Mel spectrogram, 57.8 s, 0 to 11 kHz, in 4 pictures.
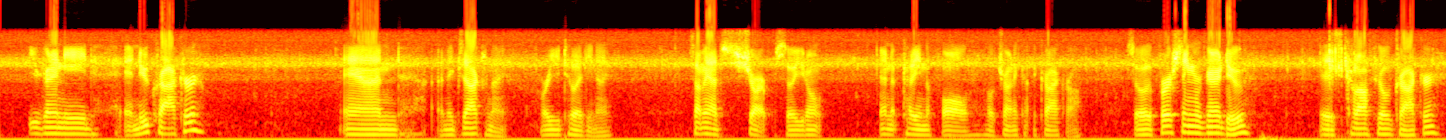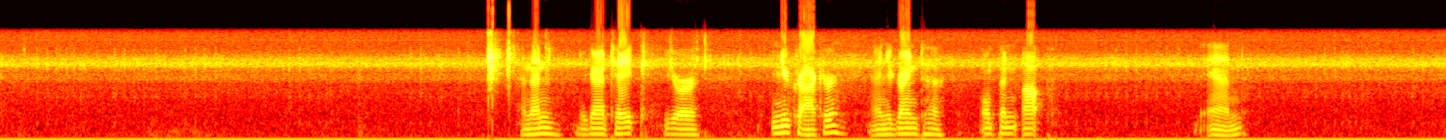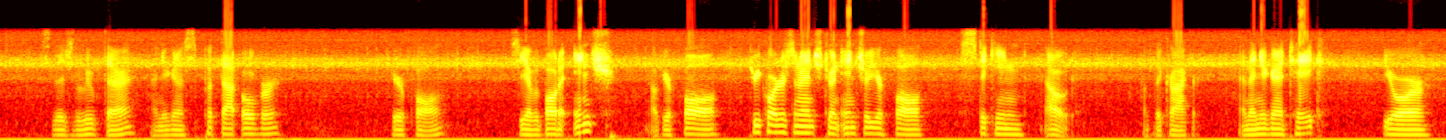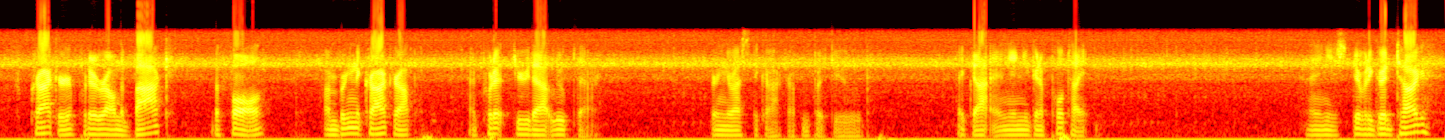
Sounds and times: Speech: 0.3 - 2.1, 3.4 - 6.2, 6.9 - 12.6, 13.2 - 14.5, 19.6 - 21.5, 22.2 - 25.0, 26.4 - 27.0, 29.4 - 31.8, 32.8 - 33.4, 34.0 - 39.7, 40.3 - 42.2, 42.8 - 49.4, 50.5 - 52.2, 53.0 - 54.4, 56.4 - 57.8.

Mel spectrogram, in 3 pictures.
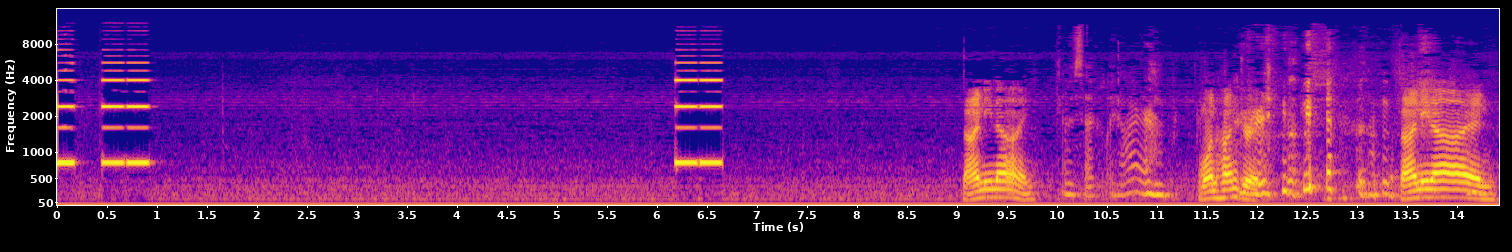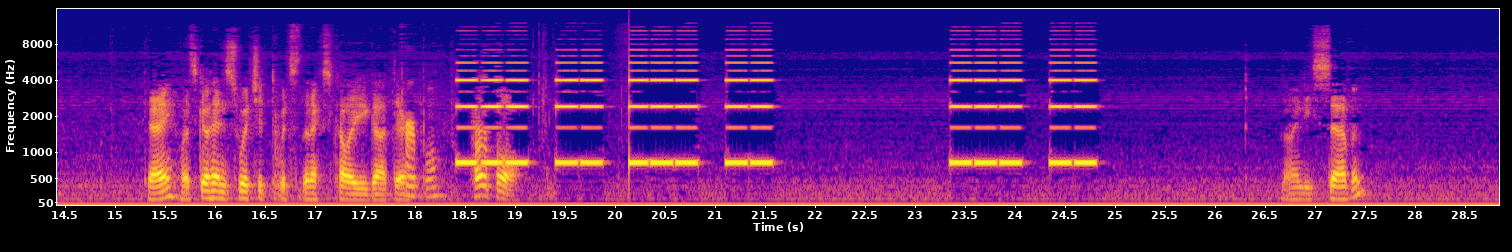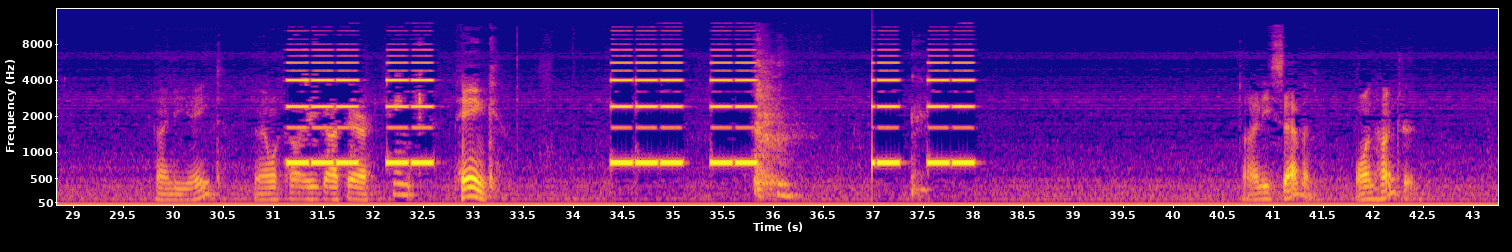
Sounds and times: Pulse: 31.1 - 32.7, 34.4 - 36.0, 37.0 - 38.2
Beep, bleep: 31.2 - 32.6.

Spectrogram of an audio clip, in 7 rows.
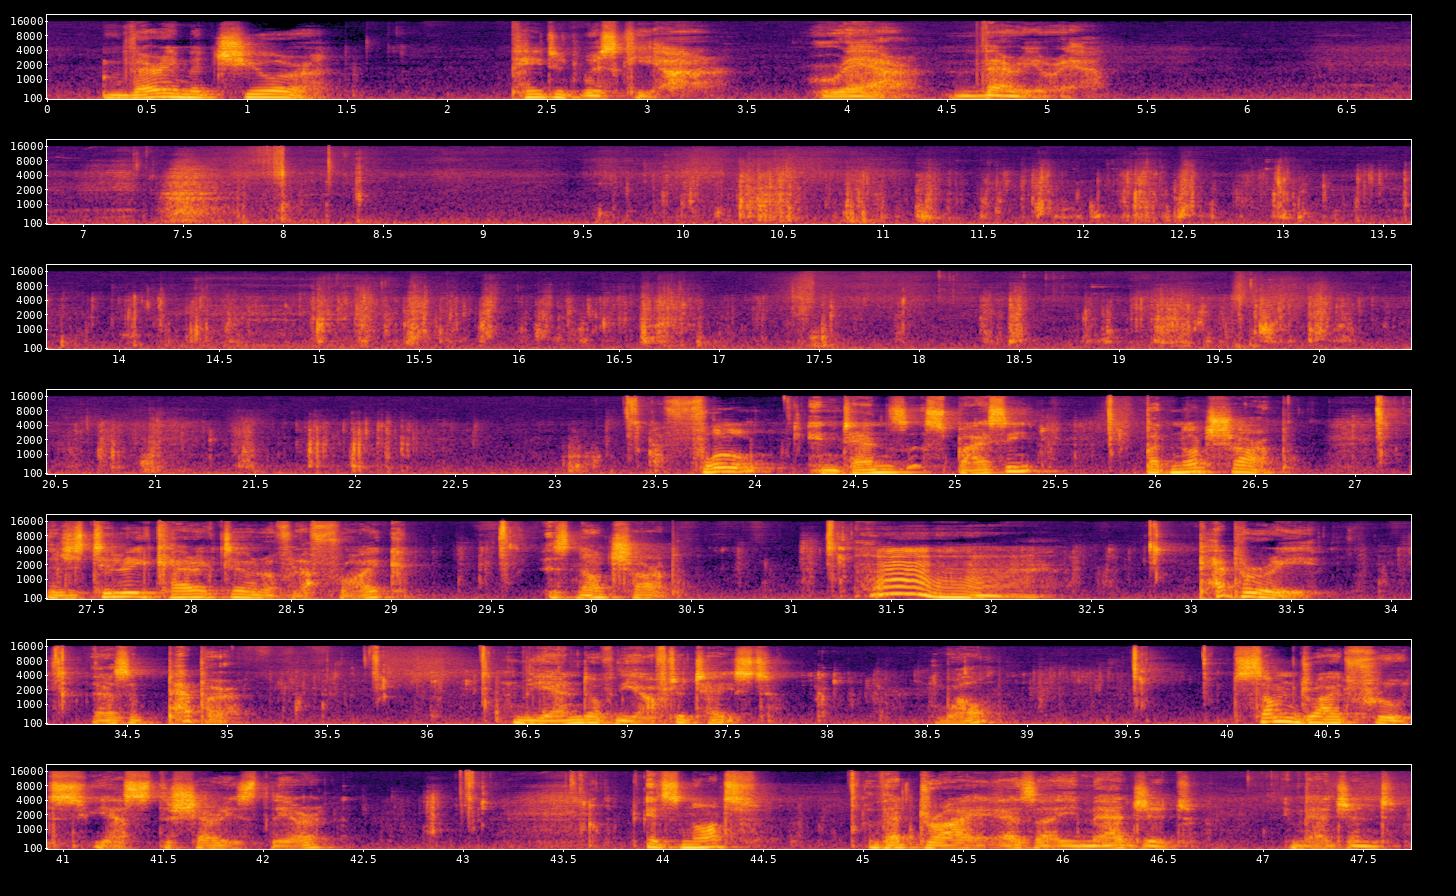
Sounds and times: Inside, small room: 0.0 - 47.7.

